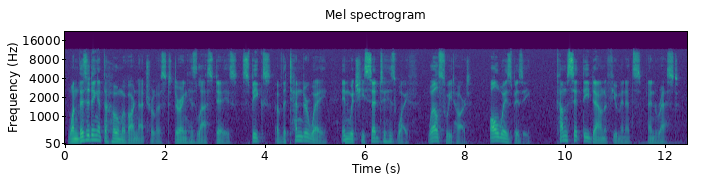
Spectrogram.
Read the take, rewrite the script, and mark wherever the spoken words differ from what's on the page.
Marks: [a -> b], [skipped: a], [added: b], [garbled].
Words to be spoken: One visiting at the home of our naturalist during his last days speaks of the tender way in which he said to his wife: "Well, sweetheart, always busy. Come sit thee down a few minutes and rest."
One visiting at the home of our naturalist during his last days speaks of the tender way in which he said to his wife: "Well, sweetheart, always busy. Come sit thee down a few minutes and rest."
